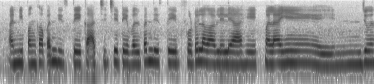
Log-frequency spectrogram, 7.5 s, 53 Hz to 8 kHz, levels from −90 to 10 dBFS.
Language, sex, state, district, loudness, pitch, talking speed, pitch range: Marathi, female, Maharashtra, Chandrapur, -15 LUFS, 185 Hz, 105 wpm, 180-195 Hz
